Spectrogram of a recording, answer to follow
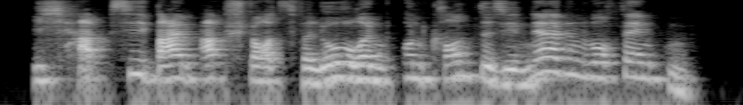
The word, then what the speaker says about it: verloren: Verloren is to lose. Remember to pronounce the V like an F, yeah, verloren. And also notice how I am stretching the O a little bit when I say verloren.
